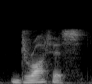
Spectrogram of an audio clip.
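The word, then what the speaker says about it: Drottes: The spiritual life of Europe emanated from a mother lodge in Scandinavia, Drottis Lodge, and that's, readers aside, that's spelled D-R-O-T-T-E-S. I am pronouncing that Drottis.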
